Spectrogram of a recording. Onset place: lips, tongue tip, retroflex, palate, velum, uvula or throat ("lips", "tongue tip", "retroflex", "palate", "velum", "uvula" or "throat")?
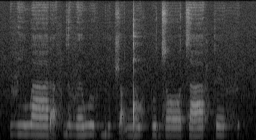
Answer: lips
